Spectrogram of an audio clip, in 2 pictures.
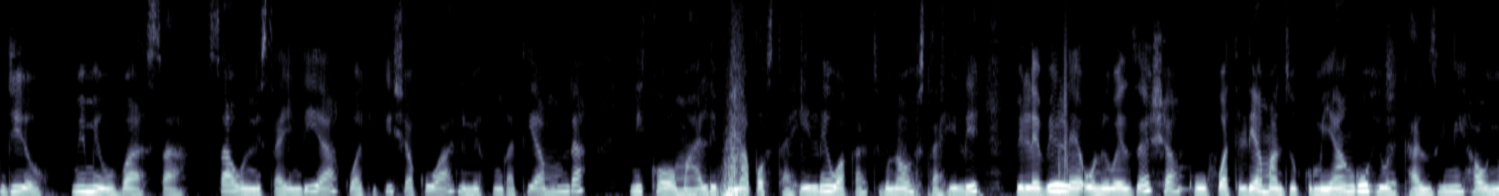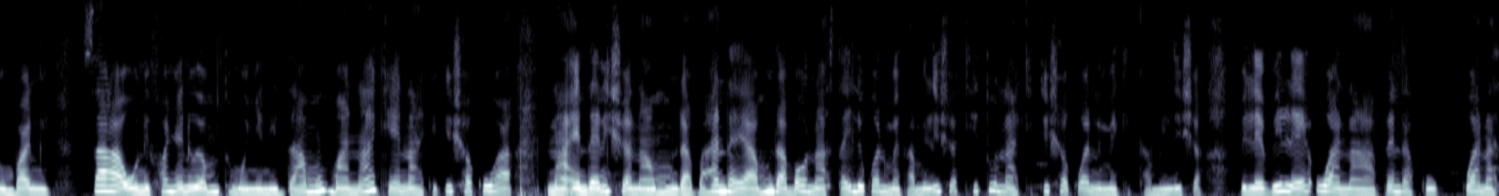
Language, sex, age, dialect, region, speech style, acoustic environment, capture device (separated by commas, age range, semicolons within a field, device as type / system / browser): Swahili, female, 18-24, Kenya - Nairobi Sheng-influenced, Kenya, relaxed, silence, mobile / Linux / Chrome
